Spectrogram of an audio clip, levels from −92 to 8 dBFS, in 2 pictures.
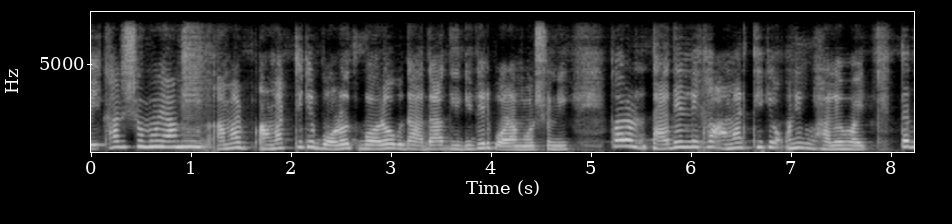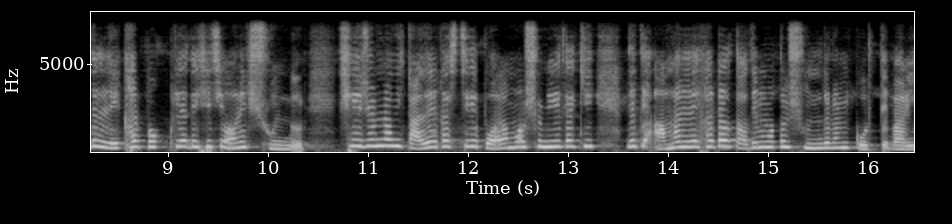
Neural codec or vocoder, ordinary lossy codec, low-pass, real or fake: codec, 44.1 kHz, 2.6 kbps, SNAC; none; 7.2 kHz; fake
